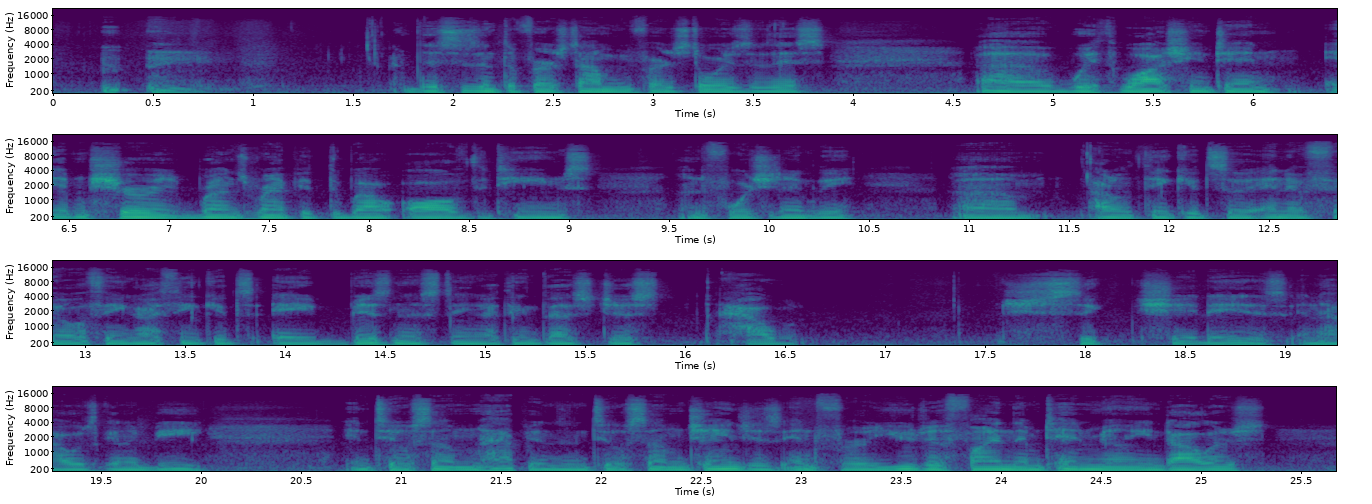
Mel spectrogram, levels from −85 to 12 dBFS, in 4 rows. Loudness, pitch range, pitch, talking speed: -32 LUFS, 85-95 Hz, 90 Hz, 155 wpm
